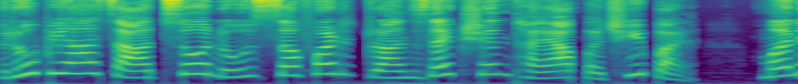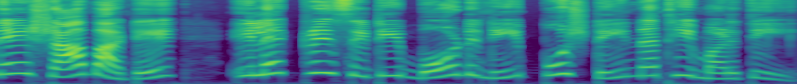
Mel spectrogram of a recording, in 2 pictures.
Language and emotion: Gujarati, neutral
